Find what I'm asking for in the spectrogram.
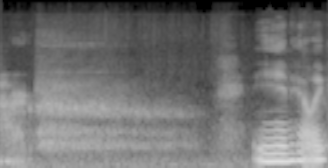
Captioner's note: exhaling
